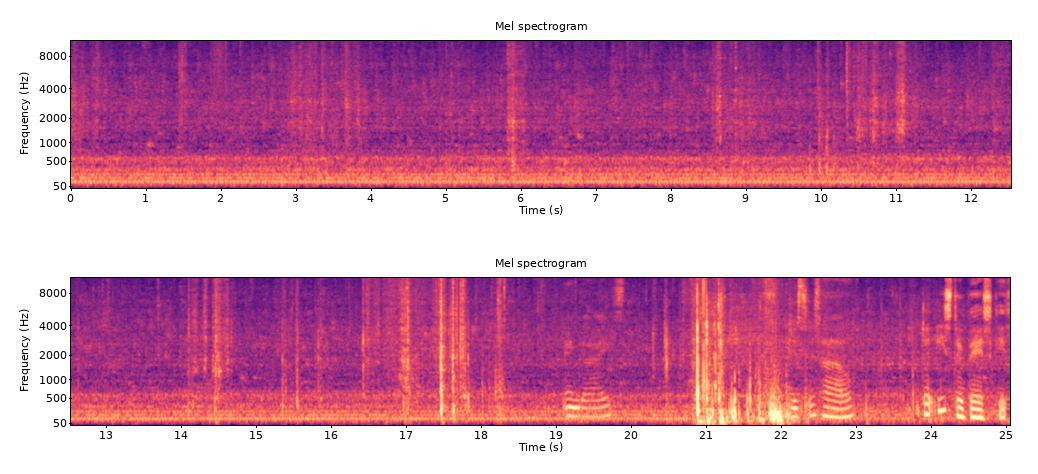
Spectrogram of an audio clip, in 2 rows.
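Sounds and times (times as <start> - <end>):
low electrical hum: 0.0 - 25.0
plastic wrapping rustling: 1.4 - 4.1, 8.5 - 11.6, 14.0 - 18.6, 20.3 - 24.0.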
